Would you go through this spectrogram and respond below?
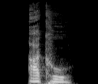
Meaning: rechargeable battery
- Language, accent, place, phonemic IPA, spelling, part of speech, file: German, Germany, Berlin, /ˈaku/, Akku, noun, De-Akku.ogg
